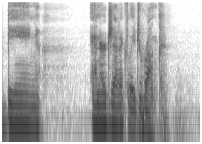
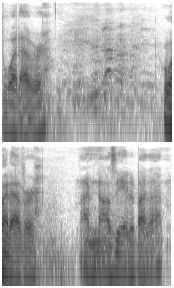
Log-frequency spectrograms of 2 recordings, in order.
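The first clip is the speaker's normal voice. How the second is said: low, dry, unimpressed whatever with a laugh; sarcastic inner child; 4 semitones lower, 6 dB quieter than usual. Retold or imitated. Inner child rejecting the adult's first I love you, sarcastic and low. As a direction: brush off the love, bored and sarcastic. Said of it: "Let the sarcasm of your inner child".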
